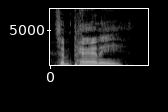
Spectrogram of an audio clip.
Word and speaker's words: timpani: timpani? Did we ever get the correct pronunciation on that? – It's timpani.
